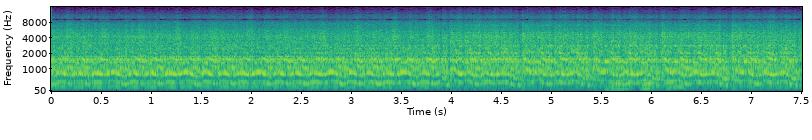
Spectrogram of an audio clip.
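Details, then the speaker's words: Barn-find Saab 99 first start attempt after pumping fuel through, on its own battery: slow labouring cranking with the odd cylinder firing but never running; voltage drop suspected, jump pack called for to crank faster. "[laughter] >> Nearly. It's firing. >> Promising. Yeah, >> it's firing for a minute."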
